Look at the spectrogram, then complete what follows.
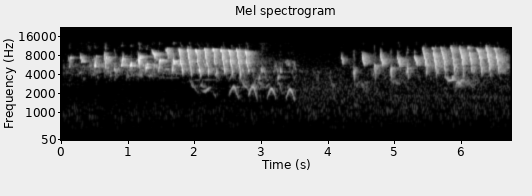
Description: WARBLER TENNESSEE, birds; species/birds; wbba

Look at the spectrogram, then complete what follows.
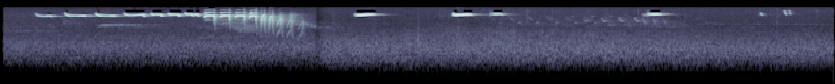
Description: KINGLET GOLDEN CROWNED; species/birds; wbba

